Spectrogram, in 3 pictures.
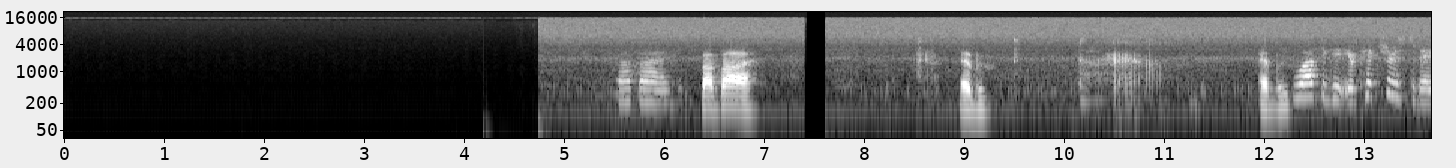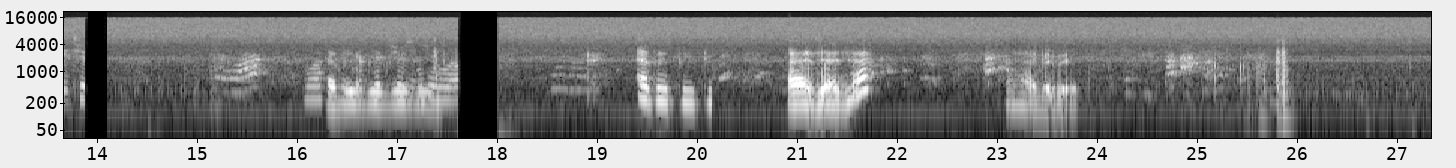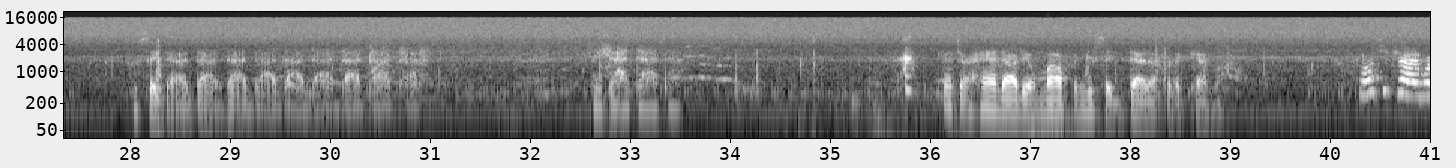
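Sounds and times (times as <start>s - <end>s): steady low hum: 4.8s - 41.0s.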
